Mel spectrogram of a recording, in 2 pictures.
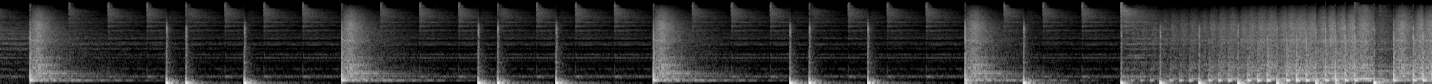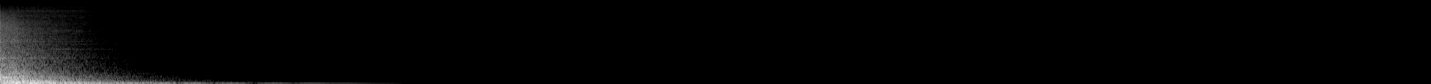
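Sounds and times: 
different drums: 0.0s - 16.7s.

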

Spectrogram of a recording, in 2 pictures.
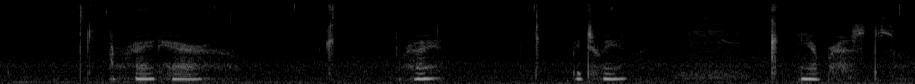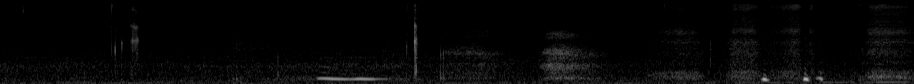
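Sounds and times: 
speech: 1.4s - 2.2s, 4.1s - 4.5s, 5.8s - 6.4s, 8.0s - 8.9s, 12.3s - 13.0s
heavy breathing: 11.5s - 17.2s, 17.8s - 18.2s.

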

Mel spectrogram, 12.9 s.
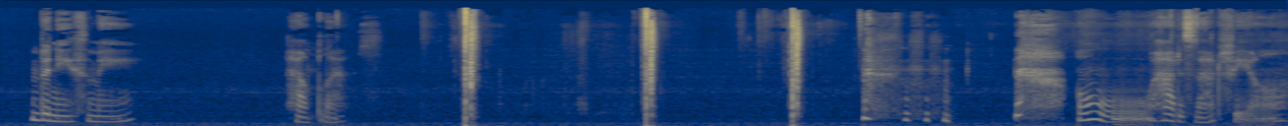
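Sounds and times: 
speech: 0.3s - 1.4s, 2.9s - 3.5s, 8.6s - 9.6s, 10.2s - 12.8s
leather slapping against thighs: 4.6s - 4.9s, 6.4s - 6.7s, 7.8s - 8.2s.

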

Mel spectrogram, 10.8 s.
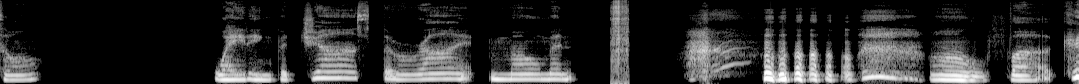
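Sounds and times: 
speech: 0.0s - 0.5s, 2.2s - 5.8s, 6.9s - 10.7s
person gasping: 8.6s - 9.3s.

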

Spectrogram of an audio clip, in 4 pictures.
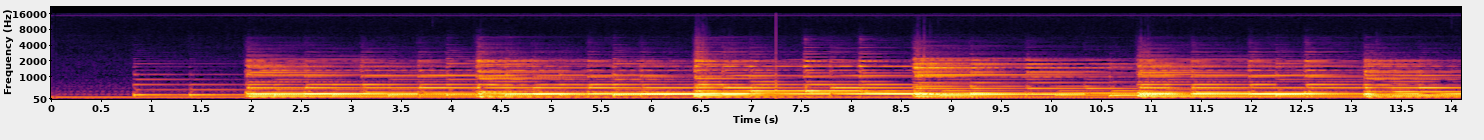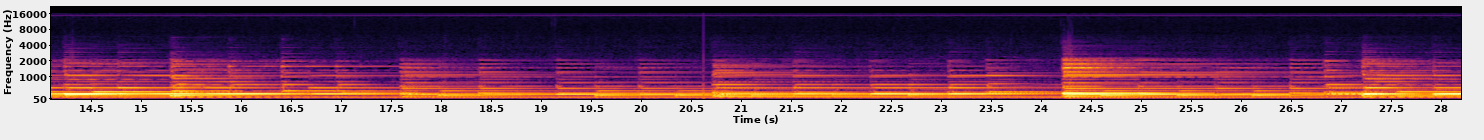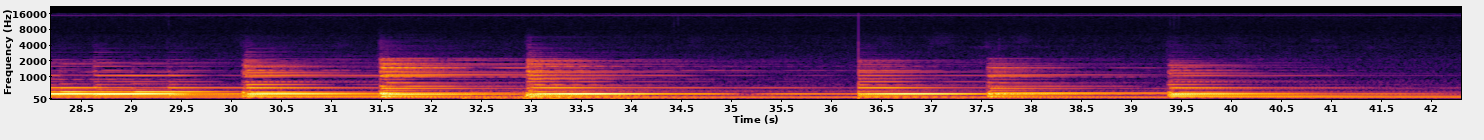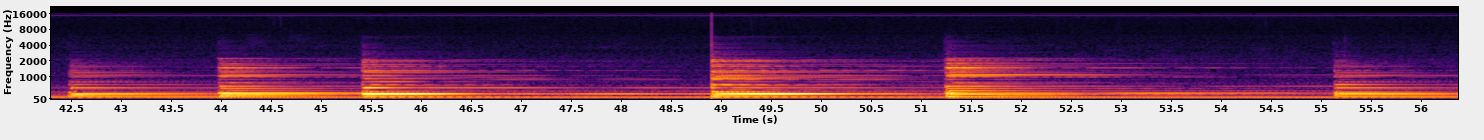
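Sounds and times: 
simple piano song: 0.7s - 56.3s.

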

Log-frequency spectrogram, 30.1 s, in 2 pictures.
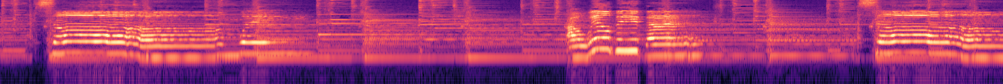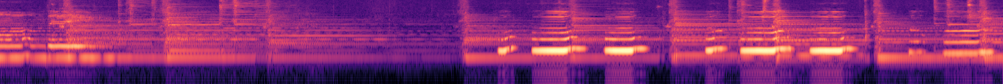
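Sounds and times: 
person singing an original song: 0.0s - 5.5s, 8.4s - 11.1s, 12.8s - 17.2s, 22.4s - 30.0s
autoharp: 0.0s - 30.0s.

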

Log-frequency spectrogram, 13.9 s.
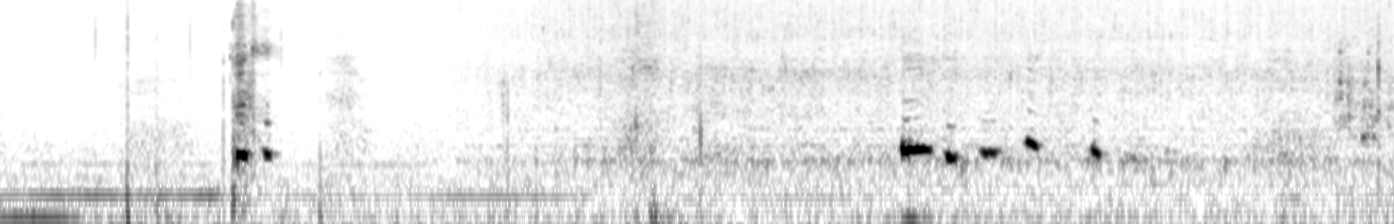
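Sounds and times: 
speech: 2.4s - 2.9s
bath water running from tap: 4.4s - 13.9s.

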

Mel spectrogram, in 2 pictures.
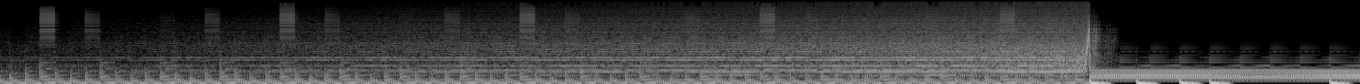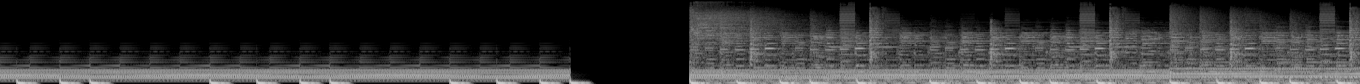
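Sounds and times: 
instrumental music: 0.4s - 19.5s, 20.5s - 27.2s.

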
